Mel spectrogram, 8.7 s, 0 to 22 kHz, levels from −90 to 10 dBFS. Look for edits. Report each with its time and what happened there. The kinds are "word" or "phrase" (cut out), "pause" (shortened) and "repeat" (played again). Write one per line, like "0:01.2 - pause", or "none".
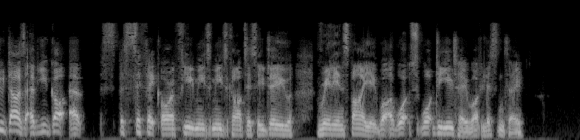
0:01.0 - word
0:03.2 - repeat
0:04.7 - pause
0:06.8 - word
0:07.2 - phrase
